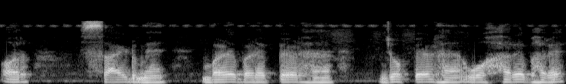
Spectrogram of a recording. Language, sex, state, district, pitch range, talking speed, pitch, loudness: Hindi, male, Delhi, New Delhi, 105-115 Hz, 140 wpm, 110 Hz, -14 LUFS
